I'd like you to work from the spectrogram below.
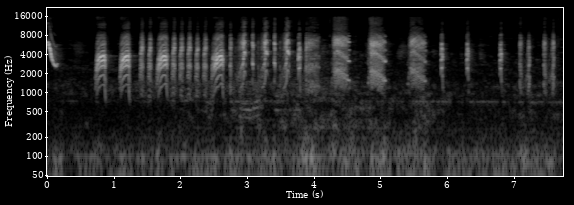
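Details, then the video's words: Long-tailed shrike lure song for provoking other shrikes to answer: a series of harsh, nasal, ringing notes repeated about twice a second, becoming broader, rougher screeches and then thin clipped chips. "SUARA BURUNG PENTET GACOR AMPUH UNTUK PANCINGAN CENDET LAIN AGAR NYAUT"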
